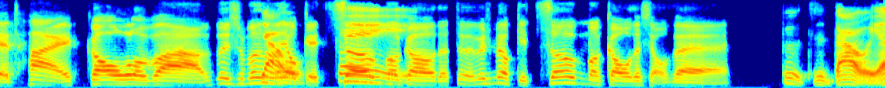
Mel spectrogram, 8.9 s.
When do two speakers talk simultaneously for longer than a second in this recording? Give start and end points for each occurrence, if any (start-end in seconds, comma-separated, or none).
2.6-4.3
